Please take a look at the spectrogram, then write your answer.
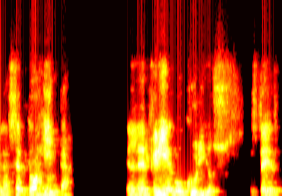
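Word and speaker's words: κύριος: Y ese es el término que se utiliza en el Antiguo Testamento, en la Septuaginta, en el griego kurios, se pronuncia, es el término que se utiliza para Dios.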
